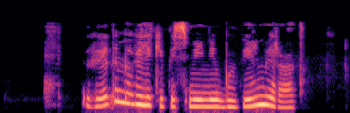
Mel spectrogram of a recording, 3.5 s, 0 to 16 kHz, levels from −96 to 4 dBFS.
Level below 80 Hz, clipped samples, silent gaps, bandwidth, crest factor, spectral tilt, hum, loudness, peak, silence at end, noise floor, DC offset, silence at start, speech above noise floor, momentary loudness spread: -58 dBFS; under 0.1%; none; 7.8 kHz; 14 dB; -4.5 dB/octave; none; -14 LUFS; -2 dBFS; 0.55 s; -46 dBFS; under 0.1%; 0.85 s; 32 dB; 14 LU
